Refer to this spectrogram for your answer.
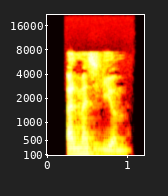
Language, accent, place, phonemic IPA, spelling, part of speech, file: French, France, Lyon, /al.ma.zi.ljɔm/, almasilium, noun, LL-Q150 (fra)-almasilium.wav
- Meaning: an alloy (of aluminium, magnesium, and silicium) used to make milk cans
